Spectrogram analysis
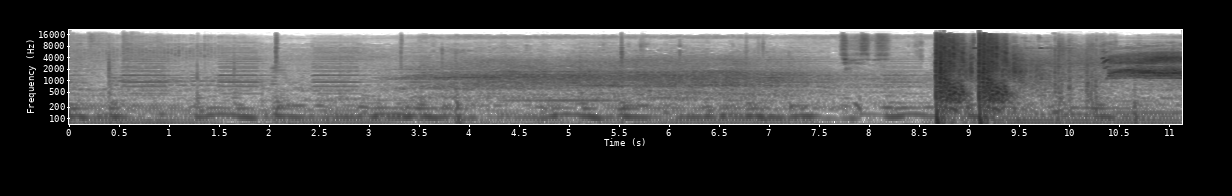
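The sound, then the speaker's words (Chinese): Near the end, a couple of sharp, loud gunshot blasts break over a steady rumbling, tonal bed in a tense crime-drama shootout scene. “枪枪都往心脏招呼，可他还像个没事人一样。”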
